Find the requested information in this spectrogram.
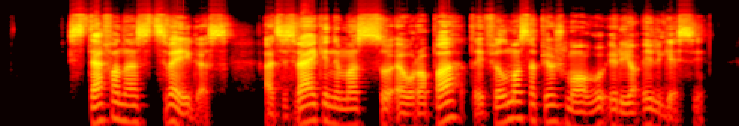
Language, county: Lithuanian, Klaipėda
